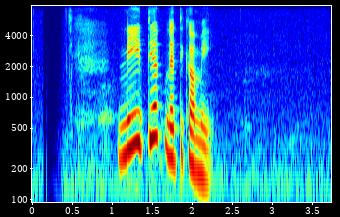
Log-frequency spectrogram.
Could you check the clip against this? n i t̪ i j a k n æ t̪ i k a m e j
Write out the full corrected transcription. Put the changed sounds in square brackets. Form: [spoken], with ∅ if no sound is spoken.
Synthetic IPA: n [iː] t̪ i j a k n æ t̪ i k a m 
